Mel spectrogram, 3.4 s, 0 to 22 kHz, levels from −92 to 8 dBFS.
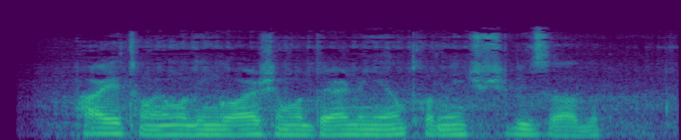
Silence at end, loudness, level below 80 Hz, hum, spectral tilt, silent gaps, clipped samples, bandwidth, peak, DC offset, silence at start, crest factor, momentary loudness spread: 0 s; -26 LUFS; -54 dBFS; none; -6 dB/octave; none; under 0.1%; 11 kHz; -10 dBFS; under 0.1%; 0.3 s; 18 dB; 5 LU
